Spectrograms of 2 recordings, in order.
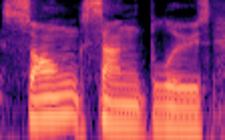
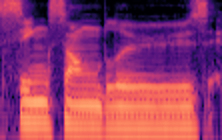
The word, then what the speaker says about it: Song Sung Blue: So, I'm going to say song sung blues. I keep calling it sing song blues.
